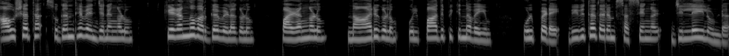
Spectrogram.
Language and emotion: Malayalam, neutral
